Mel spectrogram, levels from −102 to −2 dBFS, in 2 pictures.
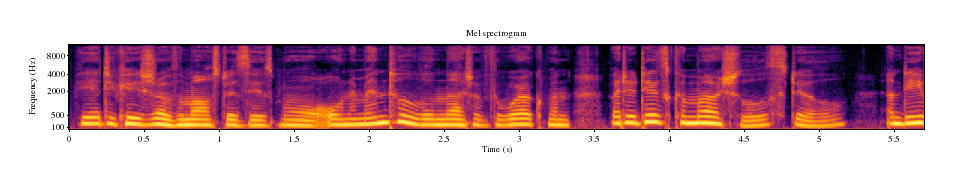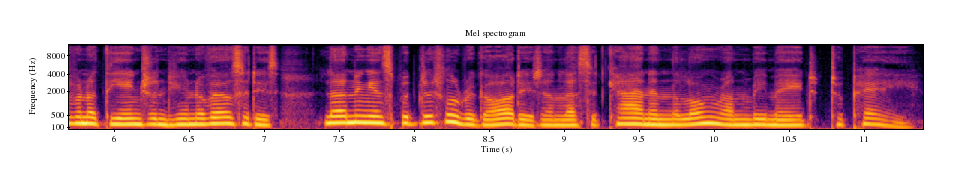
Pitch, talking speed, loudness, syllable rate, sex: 185 Hz, 210 wpm, -15 LUFS, 5.8 syllables/s, female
